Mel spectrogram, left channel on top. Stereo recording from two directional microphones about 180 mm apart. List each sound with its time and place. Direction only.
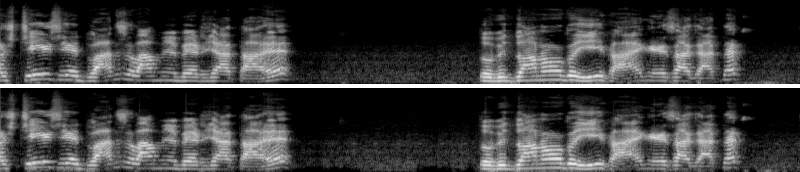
0.0 s speech: 55° left (ahead or behind)
4.8 s speech: 55° left (ahead or behind)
